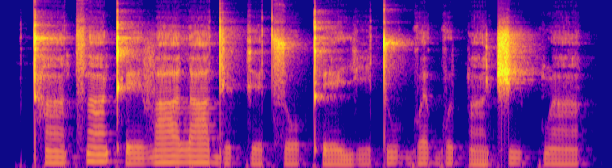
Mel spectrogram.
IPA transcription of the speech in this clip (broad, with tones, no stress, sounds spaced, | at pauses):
kʰ ã˨ t͡s ã˦ kʼ e˨ β a˦ l a˦ d ɪ˨ k ɪ˨ t͡s o˨ kʼ e˨ j i˨ t u˦ ɡʷ ɛ˦ ɡʷ ɪ˦ p ã˨ t͡ʃ i˦ kʷ ã˦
